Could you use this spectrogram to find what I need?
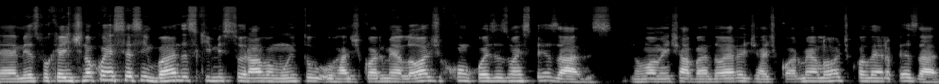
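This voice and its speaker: A man with a fairly high pitch keeps his intonation fairly even and his pace moderate. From Brazil, Belo Horizonte (Minas Gerais). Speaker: rock band vocalist. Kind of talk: interview.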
